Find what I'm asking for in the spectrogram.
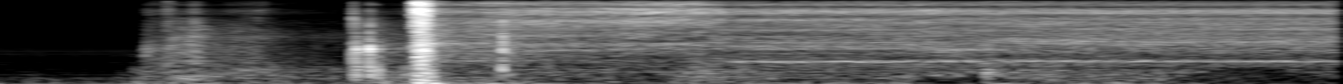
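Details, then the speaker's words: Urceri Compact Impact wrench air line, wrench just reassembled after teardown: steady high-pitched hiss when pressurised from air escaping at a fitting with no Teflon tape on its threads. "The air leak you can hear is just because I don't have any Teflon on that fitting."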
